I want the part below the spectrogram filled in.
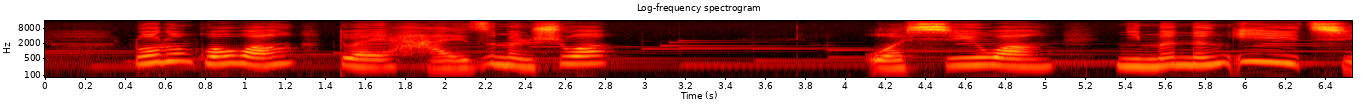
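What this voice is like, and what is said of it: Usual voice. Nothing is said of it.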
